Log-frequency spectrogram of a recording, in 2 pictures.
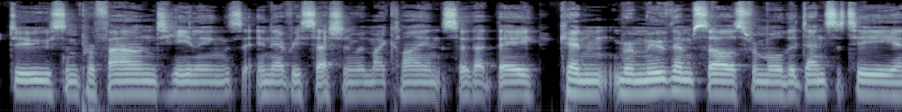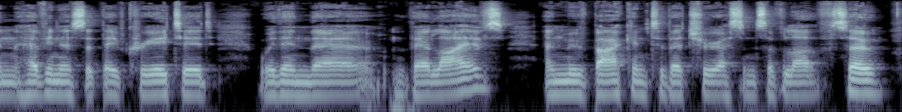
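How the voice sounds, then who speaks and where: A man who grew up in France, chatting on a podcast as a guest. His voice sits a little low, and he talks in an animated, rambling way, full of fillers and asides. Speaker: guest, spiritual coach. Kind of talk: casual podcast interview.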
